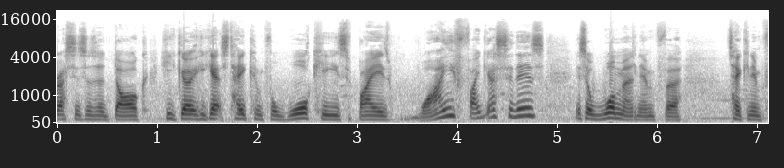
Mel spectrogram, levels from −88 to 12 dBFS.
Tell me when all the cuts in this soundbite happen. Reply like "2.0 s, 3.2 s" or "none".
1.0 s, 5.7 s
